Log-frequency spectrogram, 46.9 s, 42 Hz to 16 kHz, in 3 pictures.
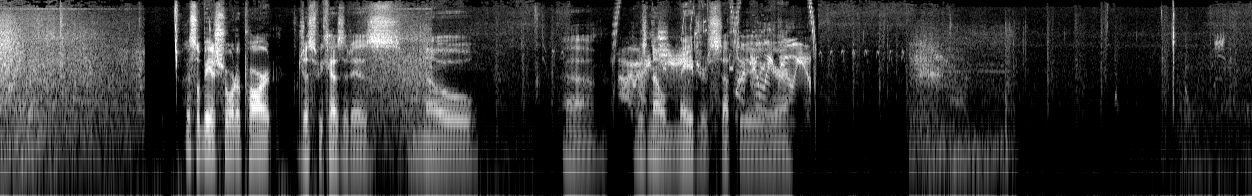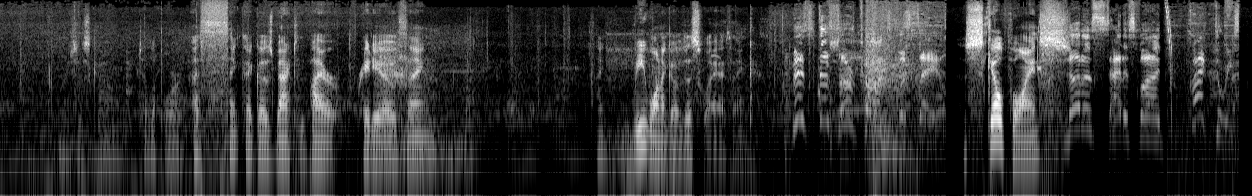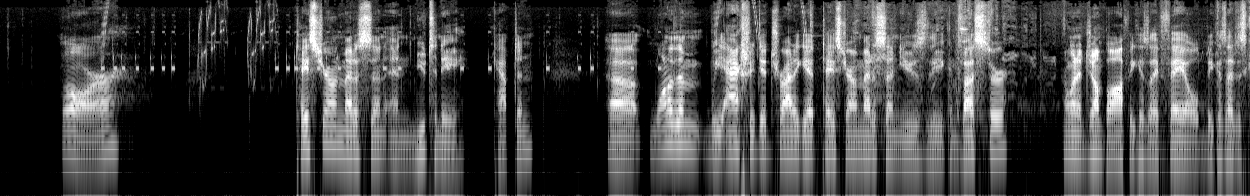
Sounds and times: Speech: 2.2s - 6.0s, 7.0s - 10.2s, 16.4s - 21.1s, 23.1s - 31.2s, 32.1s - 32.8s, 35.0s - 38.0s, 38.9s - 46.9s.

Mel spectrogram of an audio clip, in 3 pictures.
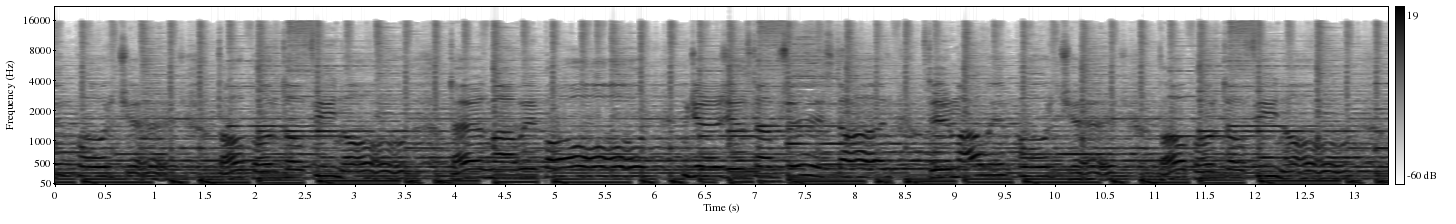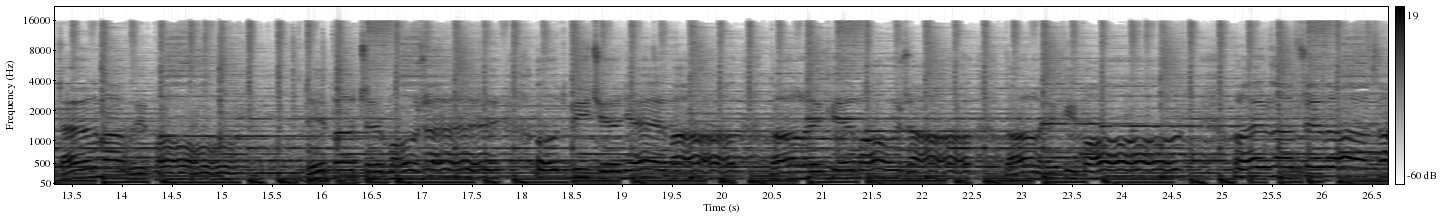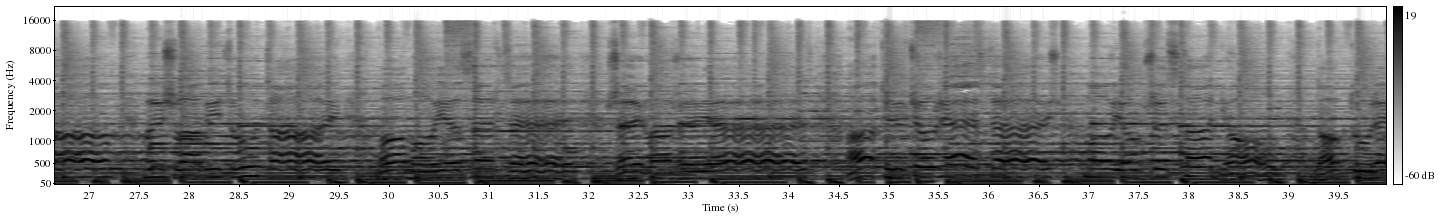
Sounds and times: Christian music: 0.0s - 39.9s.

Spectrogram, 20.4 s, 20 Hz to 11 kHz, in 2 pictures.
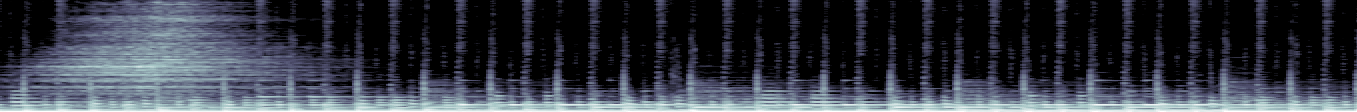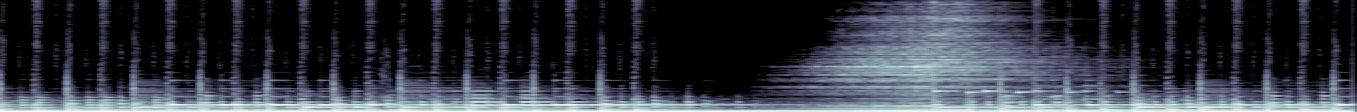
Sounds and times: Music: 0.0s - 20.3s.

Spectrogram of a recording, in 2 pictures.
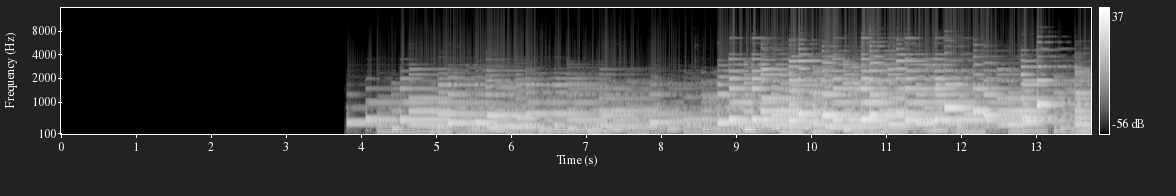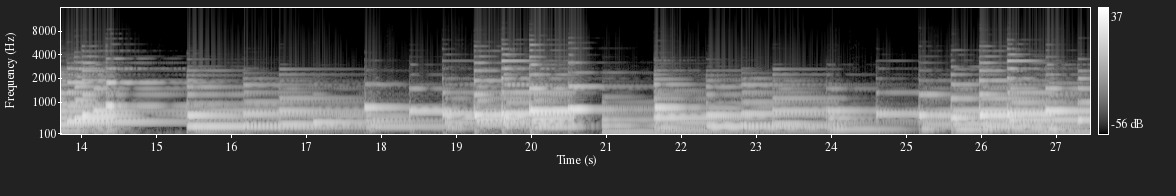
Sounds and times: Classical music: 3.8s - 27.4s
Piano: 3.8s - 27.4s.

